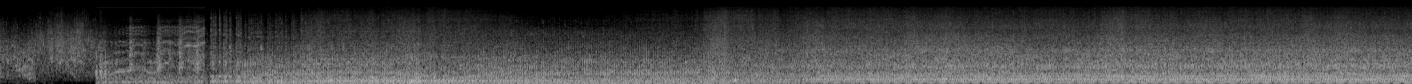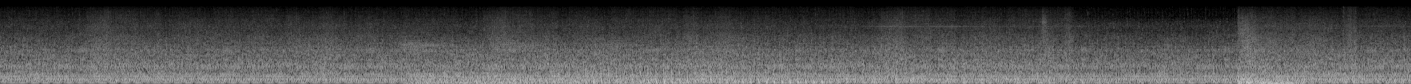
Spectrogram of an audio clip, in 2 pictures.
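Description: A boat engine starts up and hums steadily.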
